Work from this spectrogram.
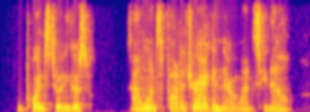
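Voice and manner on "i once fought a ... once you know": low, hushed half-whisper under the breath. Voicing a character pointing out where he once fought a dragon: low half-whisper. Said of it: "in a low whisper".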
